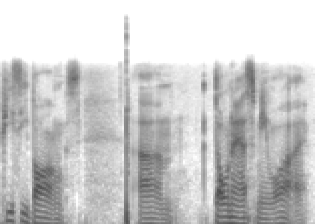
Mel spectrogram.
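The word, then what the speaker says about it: 방: They were called PC bongs. Don't ask me why. It's B-A-N-G. It's spelled like bang, but they pronounce it bong because they don't have that weird A sound in Korean.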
